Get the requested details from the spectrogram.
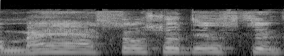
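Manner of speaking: mock confrontational shouting. Retelling how people ran up and confronted someone: imitating someone yelling. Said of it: "started yelling".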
